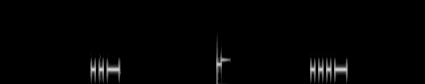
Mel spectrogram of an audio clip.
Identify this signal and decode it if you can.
Morse code, heard as a keyed tone, about 30 wpm, 700 Hz. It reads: U V
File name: Single-Letter-Number-30wpm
